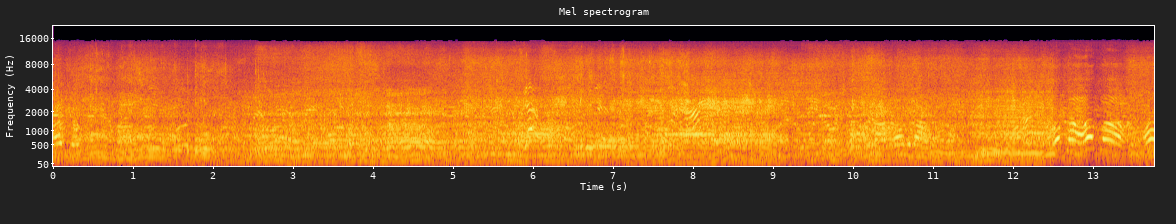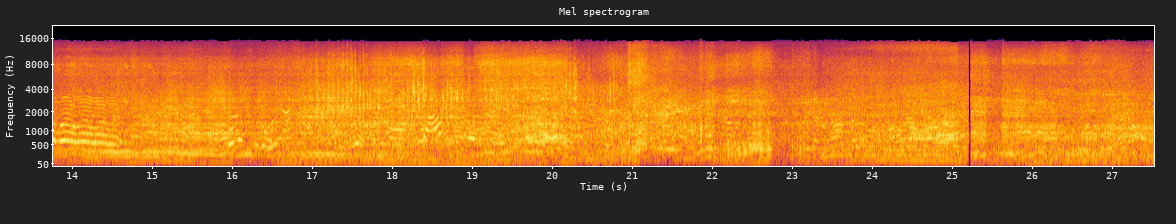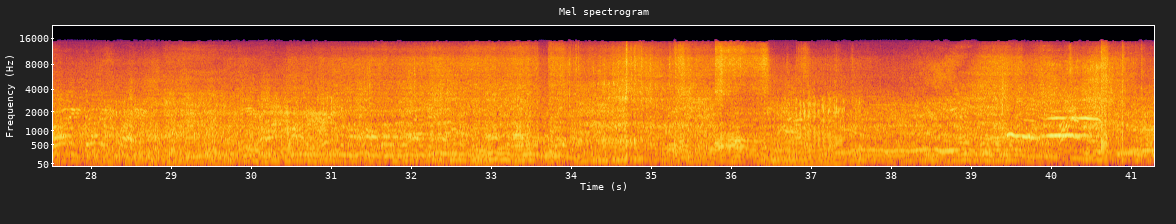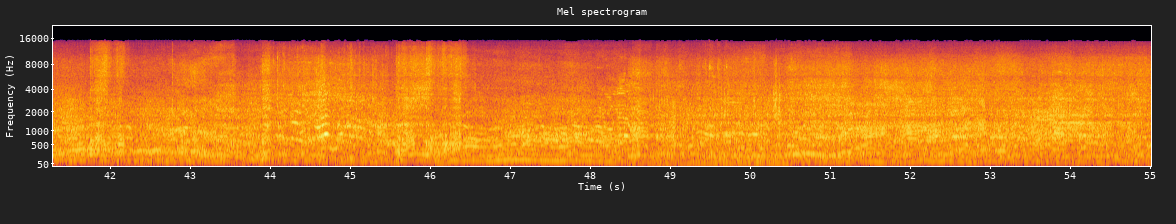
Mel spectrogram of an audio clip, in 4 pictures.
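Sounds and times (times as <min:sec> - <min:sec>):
motorcycle engines revving: 0:00.0 - 0:55.0.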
